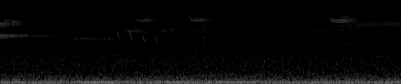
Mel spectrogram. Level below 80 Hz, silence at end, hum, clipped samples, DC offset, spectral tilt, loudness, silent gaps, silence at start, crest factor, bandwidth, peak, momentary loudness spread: -54 dBFS; 0 s; none; under 0.1%; under 0.1%; -4 dB/octave; -50 LUFS; none; 0 s; 12 dB; 16 kHz; -36 dBFS; 3 LU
